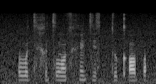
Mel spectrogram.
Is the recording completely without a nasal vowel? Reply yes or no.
no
